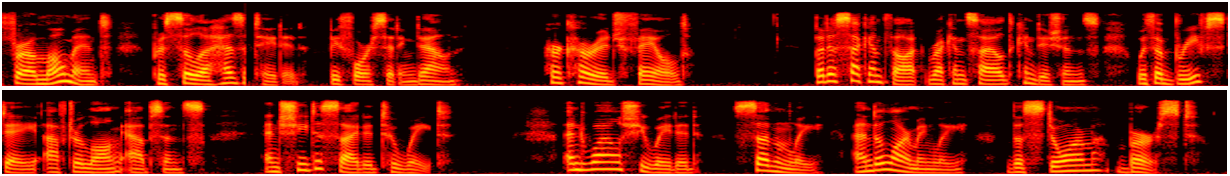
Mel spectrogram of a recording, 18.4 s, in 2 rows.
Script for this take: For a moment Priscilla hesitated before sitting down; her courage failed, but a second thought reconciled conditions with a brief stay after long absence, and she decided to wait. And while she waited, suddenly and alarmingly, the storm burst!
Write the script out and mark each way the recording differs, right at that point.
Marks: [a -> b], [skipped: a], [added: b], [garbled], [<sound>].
For a moment Priscilla hesitated [dropout] before sitting down; her courage failed, but a second thought reconciled conditions with a brief stay after long absence, and she decided to wait. And while she waited, suddenly and alarmingly, the storm burst!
